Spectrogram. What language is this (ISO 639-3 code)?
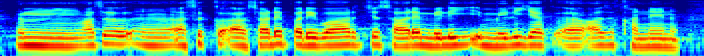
doi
